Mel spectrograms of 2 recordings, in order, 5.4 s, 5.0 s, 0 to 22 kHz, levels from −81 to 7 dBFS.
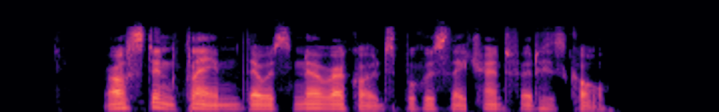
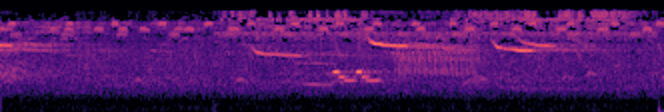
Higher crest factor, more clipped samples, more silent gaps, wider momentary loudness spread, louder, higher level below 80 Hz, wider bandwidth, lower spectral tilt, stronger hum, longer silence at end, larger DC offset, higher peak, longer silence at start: first, 24 dB vs 18 dB; neither; neither; about the same, 10 LU vs 11 LU; about the same, -24 LUFS vs -24 LUFS; first, -58 dBFS vs -86 dBFS; second, 10.5 kHz vs 15.5 kHz; first, -3 dB/octave vs 7 dB/octave; neither; first, 0.85 s vs 0 s; neither; first, -2 dBFS vs -10 dBFS; first, 0.8 s vs 0 s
